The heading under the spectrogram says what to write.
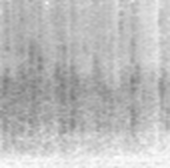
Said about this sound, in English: Come on, clap your hands and rejoice to that.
